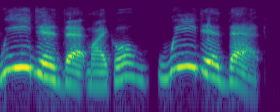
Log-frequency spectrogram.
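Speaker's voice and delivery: shocked, slow, stunned disbelief. Repeating what they once said to Michael, retelling a shocked remark. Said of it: "It sounds like there's a shock in my voice".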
